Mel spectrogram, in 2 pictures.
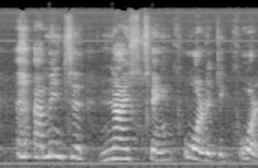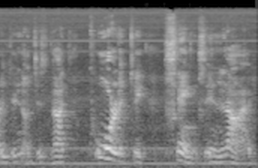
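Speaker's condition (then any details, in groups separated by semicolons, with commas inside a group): Facial palsy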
